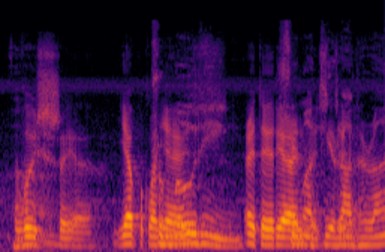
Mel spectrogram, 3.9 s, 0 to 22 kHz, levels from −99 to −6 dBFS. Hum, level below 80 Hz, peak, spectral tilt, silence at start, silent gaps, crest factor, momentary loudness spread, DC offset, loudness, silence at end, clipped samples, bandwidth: none; -68 dBFS; -18 dBFS; -7 dB/octave; 0.15 s; none; 16 dB; 9 LU; under 0.1%; -34 LUFS; 0 s; under 0.1%; 15.5 kHz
